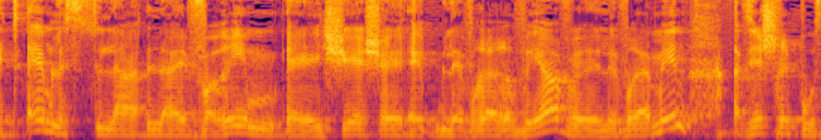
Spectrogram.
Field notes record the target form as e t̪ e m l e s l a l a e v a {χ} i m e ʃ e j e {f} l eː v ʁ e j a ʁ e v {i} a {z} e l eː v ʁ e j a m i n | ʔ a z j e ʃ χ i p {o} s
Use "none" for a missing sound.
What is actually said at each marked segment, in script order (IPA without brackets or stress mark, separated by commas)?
ʁ, ʃ, i, v, u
